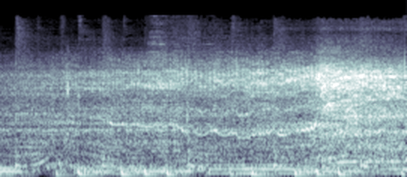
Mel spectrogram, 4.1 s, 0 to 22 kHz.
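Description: Redcat Gen8 RC crawler's electric motor and gears whining as it drives through slush, the pitch wavering with the throttle and growing louder as it approaches, then cutting off abruptly at the end. Background music plays underneath.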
